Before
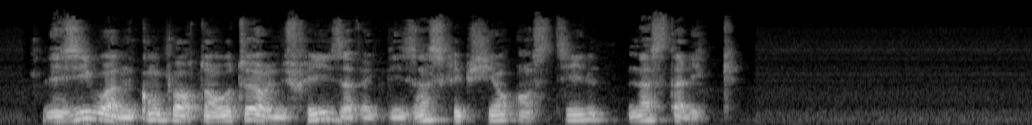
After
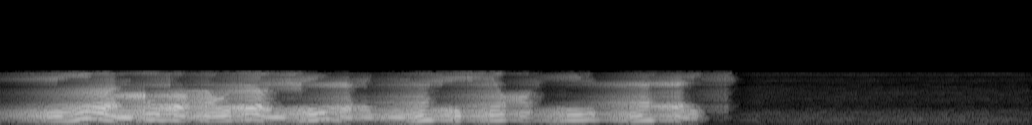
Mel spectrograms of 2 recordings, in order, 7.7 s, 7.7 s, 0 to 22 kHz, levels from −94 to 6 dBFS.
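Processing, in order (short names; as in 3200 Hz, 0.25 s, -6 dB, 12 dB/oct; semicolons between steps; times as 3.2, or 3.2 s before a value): spectral swells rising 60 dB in 1.14 s; brick-wall FIR low-pass 2300 Hz; gain -4.5 dB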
